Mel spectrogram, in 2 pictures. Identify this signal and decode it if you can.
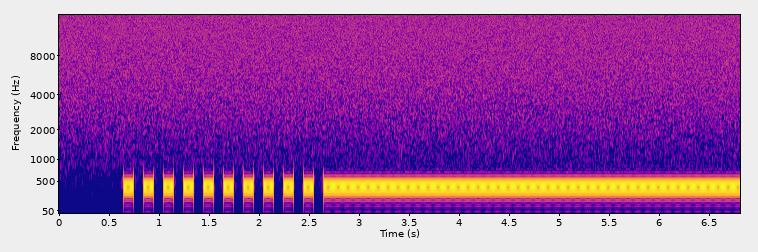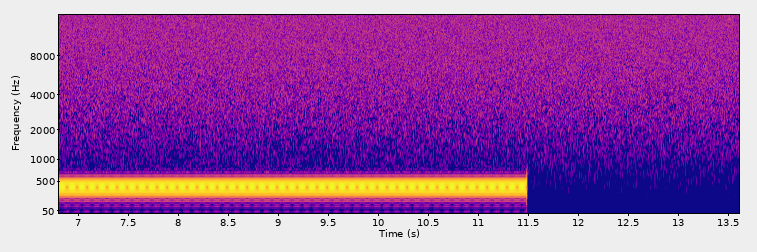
Telephone call progress tone (North American plan), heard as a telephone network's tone, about 350, 440 Hz, 0.1 s on and 0.1 s off. Stutter dial tone.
